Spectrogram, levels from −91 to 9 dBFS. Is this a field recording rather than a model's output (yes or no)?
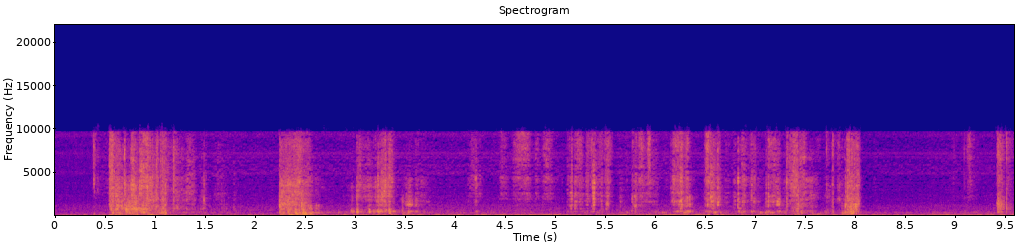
no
